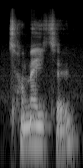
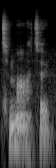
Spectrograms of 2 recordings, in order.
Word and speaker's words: tomato: In America, people might pronounce this tomato, but we normally pronounce it tomato in the UK.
